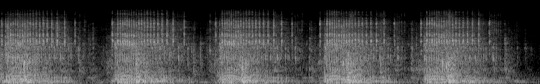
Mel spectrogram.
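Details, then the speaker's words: Echo PB-265L two-stroke backpack blower, covered in gas and hard to crank, surges in loud bursts about once a second, each dying away, running unevenly with a weird noise; owner suspects a sheared flywheel key. "well uhoh something just happened did you hear that weird noise that thing made a strange noise didn't it"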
